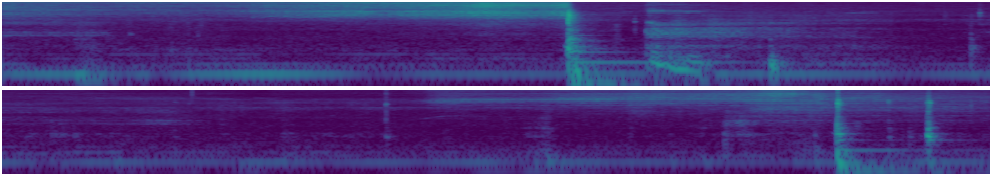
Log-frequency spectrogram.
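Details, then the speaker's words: Car tire jacked up after airing, with a long screw puncture: thin high hiss of escaping air that fades; air leaking through the puncture before plugging. "I can hear a little bit of a a little bit of a noise there. Move the camera out of the way a little bit so I can actually get to it. I can hear it starting to leak."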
